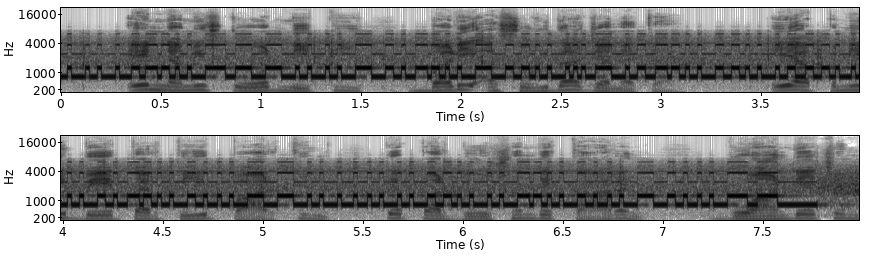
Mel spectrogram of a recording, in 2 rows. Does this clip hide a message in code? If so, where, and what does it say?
Yes: RTTY (50 baud, 450 Hz shift) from 0.0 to 7.8 s, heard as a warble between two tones, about 1030 Hz centre, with static crashes and speech in Dogri. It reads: … 59990 98692 82810 09918 09055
